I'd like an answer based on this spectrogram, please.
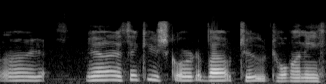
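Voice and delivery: mock glum, unexcited, melancholy, very high voice. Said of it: "melancholy tone to him".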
